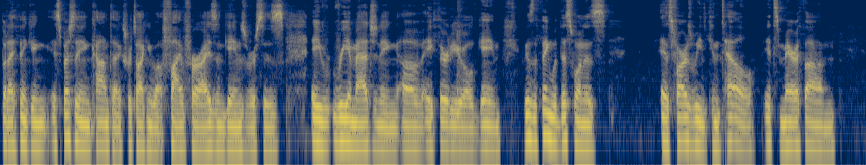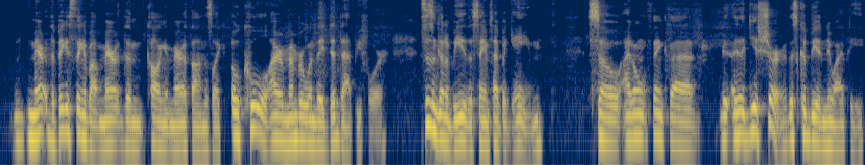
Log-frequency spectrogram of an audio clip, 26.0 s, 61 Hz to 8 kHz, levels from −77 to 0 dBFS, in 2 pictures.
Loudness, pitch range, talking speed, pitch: -17 LUFS, 100-125 Hz, 185 wpm, 110 Hz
